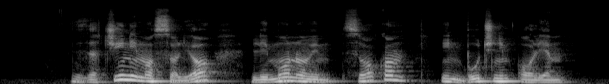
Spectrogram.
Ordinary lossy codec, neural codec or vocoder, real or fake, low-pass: Opus, 64 kbps; none; real; 14.4 kHz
